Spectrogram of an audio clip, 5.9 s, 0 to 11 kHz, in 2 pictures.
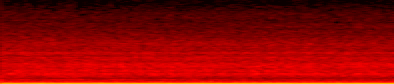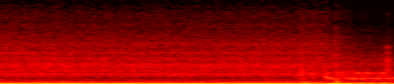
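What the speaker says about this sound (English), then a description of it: "I'll give it a little bit of gas. Just let it run a couple seconds." A Kia Optima 2.0L turbocharged four-cylinder runs at a steady idle after a bit of throttle, giving an even, continuous low rumble close by that shifts slightly near the end.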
